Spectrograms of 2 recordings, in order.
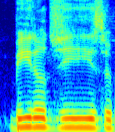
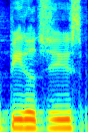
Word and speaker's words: Betelgeuse: All right, the second star we're going to look at is called Betelgeuse or Betelgeuse, depending on how you want to pronounce it.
